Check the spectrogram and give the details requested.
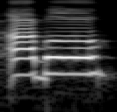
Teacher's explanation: با پہ قلقلہ ہو رہا ہے، با کو ہلا کر پڑھنا ہے اور اپنے سے پہلے لفظ کے ساتھ ملا کر پڑھنا ہے۔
